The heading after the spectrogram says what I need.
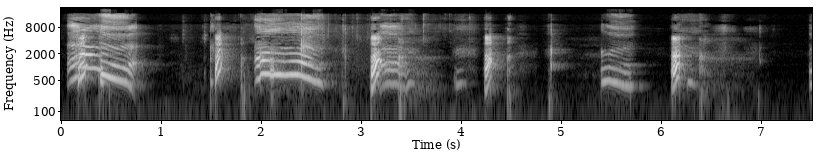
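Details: Newborn baby with short, sudden hiccup catches mixed with squealy vocal sounds, hard to tell from laughter.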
